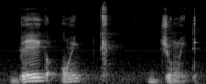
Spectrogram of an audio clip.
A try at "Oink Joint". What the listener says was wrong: Oink Joint. You put a big K on the end of oink.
